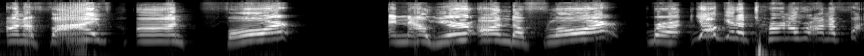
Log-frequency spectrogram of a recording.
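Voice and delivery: loud, high, disbelieving yell; exasperated yelling. Real, not acted. Frustrated fan yells at his team blowing a five on four. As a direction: shout at the screen in disbelief.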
